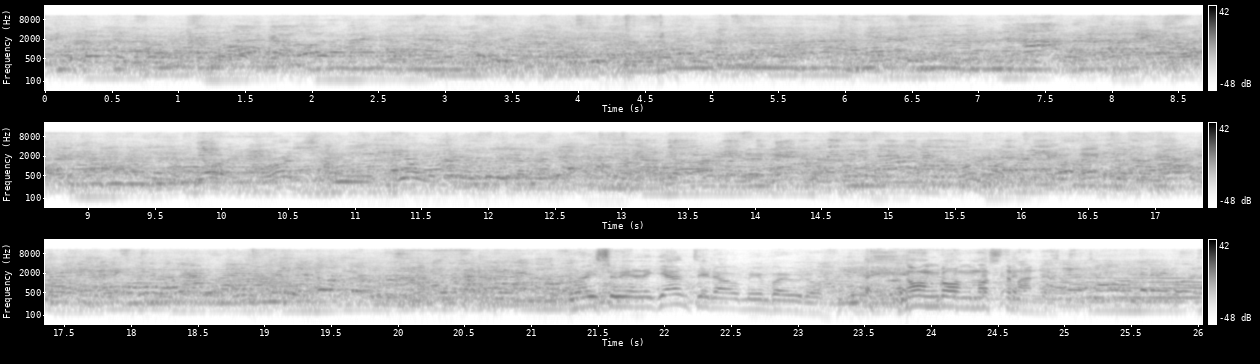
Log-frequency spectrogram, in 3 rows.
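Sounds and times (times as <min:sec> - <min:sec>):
crowd chatter: 0:00.0 - 0:26.0.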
